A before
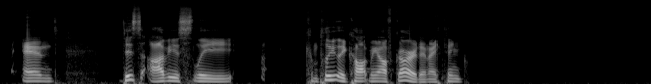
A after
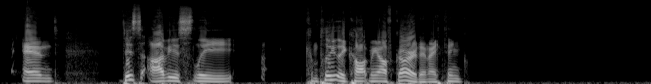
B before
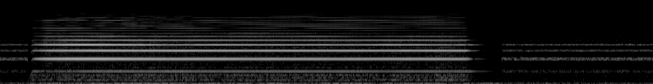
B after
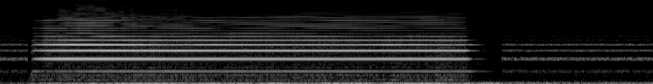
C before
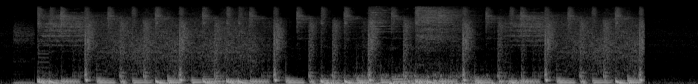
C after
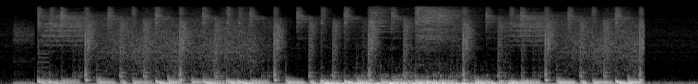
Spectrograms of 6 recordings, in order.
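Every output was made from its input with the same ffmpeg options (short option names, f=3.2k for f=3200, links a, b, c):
-af "asoftclip=type=hard:threshold=-18dB,asubboost=boost=6.5:cutoff=86,volume=4.5dB"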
